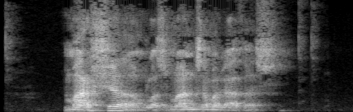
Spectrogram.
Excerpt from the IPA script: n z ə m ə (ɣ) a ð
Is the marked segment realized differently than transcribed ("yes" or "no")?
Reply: no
